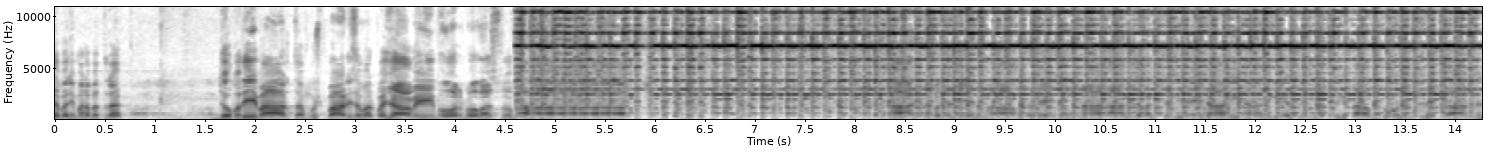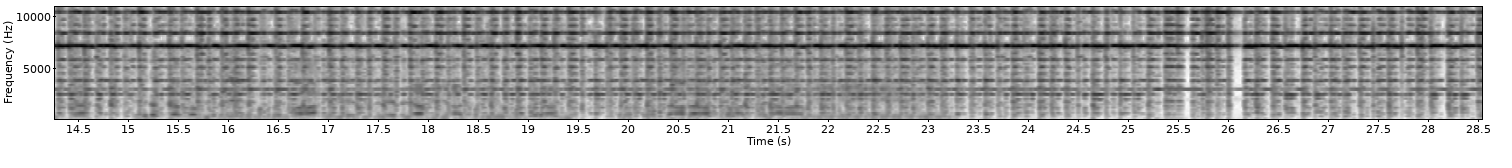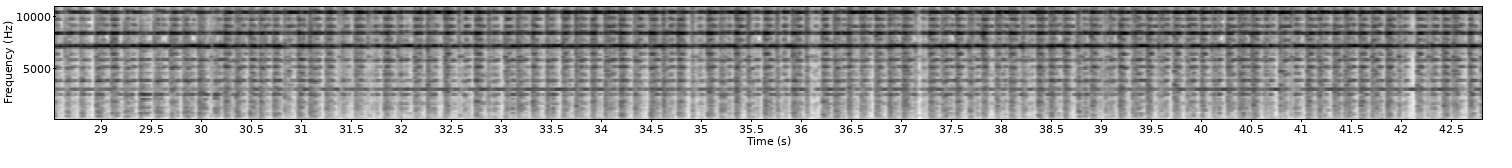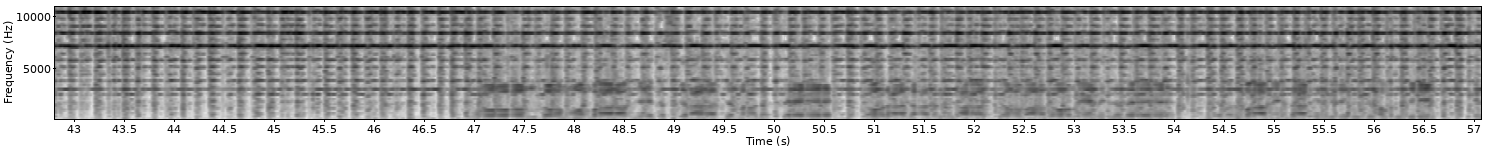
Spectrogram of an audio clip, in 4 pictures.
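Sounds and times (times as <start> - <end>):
hand bell ringing rapidly: 4.6 - 57.0.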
